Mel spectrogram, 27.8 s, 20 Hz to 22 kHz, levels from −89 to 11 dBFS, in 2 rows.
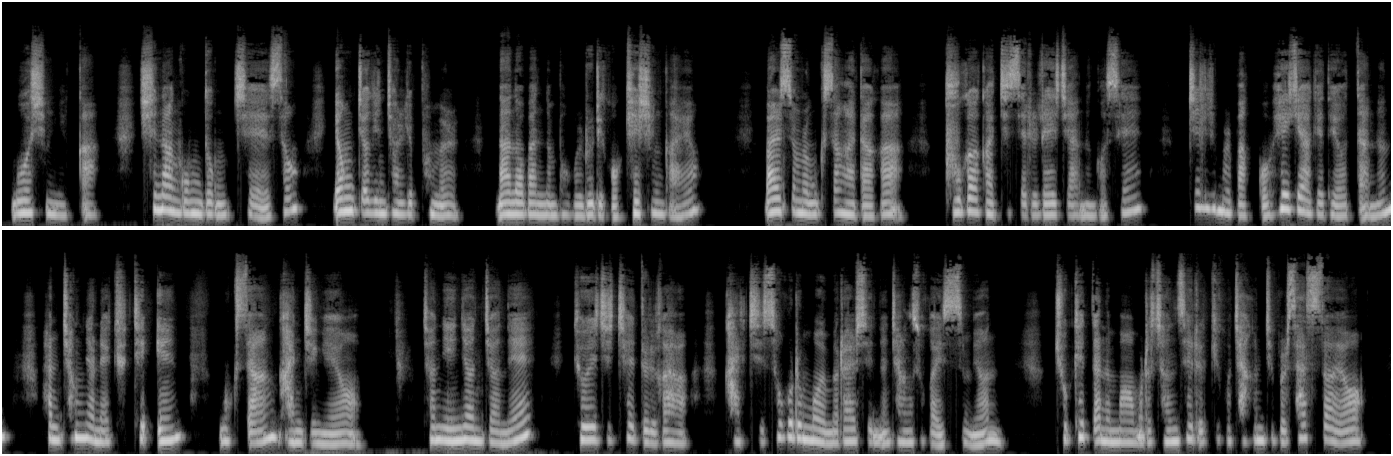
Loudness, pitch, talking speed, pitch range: -18 LUFS, 175 Hz, 275 characters per minute, 160-200 Hz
